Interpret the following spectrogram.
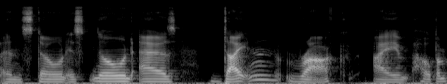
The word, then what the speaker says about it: Dighton: think I pronounced it Dayton last time so it's Dighton like D I gh en but it's spelled like bright with a D and then on so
